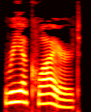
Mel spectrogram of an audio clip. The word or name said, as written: reacquired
